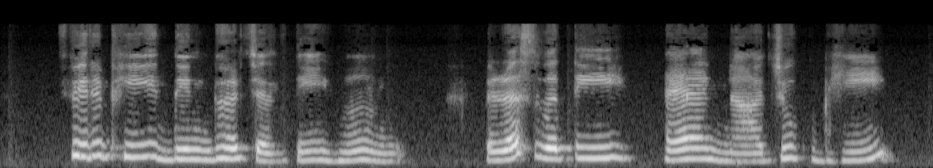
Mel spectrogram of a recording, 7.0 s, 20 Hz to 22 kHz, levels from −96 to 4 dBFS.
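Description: A speech recording with no audible technical faults.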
